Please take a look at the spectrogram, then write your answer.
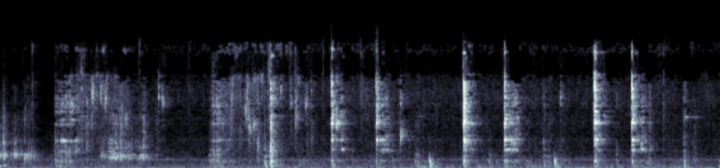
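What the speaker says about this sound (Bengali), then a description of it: "তো কড়াতে তেলটা গরম হয়ে গেছে, তো বড়িটা আমি একটু ভেজে নিচ্ছি।" Dried lentil dumplings (bori) fry in hot oil in a wok, a soft sizzle broken by sharp metallic scrapes and clinks of a spatula against the pan in an irregular rhythm, close and fairly quiet.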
